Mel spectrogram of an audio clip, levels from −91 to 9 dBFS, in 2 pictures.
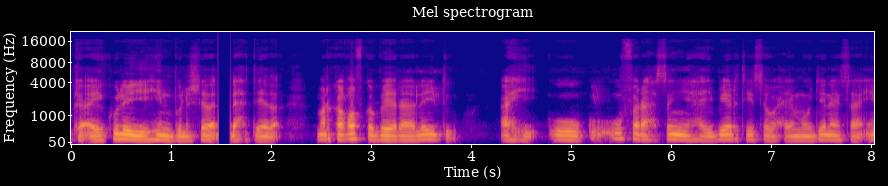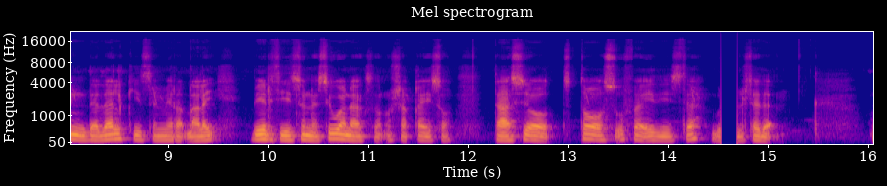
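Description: At 1.02 s the speech and its background drop together by about 2 dB in a single step, with no fade. The likely cause is a microphone volume step-down: the call software judged the input too hot and cut the device's input volume at once. Because the drop is small, it registers as a slight, sudden loss of presence rather than a jump, and everything after it sits marginally lower.

From 1.47 to 1.59 s the audio cuts to 125 ms of silence and then resumes. The likely cause is a Bluetooth stall: interference held up packets to the headphones, their buffer emptied, and playback waited for the resent data. The gap is abrupt on both sides, with nothing audible bridging it.

Between 2.79 and 2.82 s a peak overshoots the converter's ceiling by about 1 dB, with a small share of samples flattened at the top, around a couple of percent. This is likely microphone overload, from an input volume set high enough that the loudest moment runs out of headroom. 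Its squared-off tops give that syllable a brief harsh, crackly edge.

From 14.52 to 14.69 s a second Bluetooth stall cuts the speech to silence again, this time for 164 ms, before playback picks back up.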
